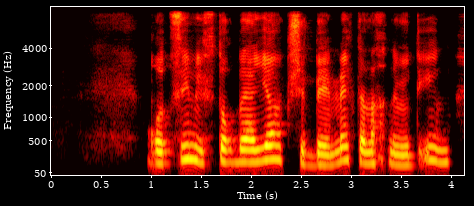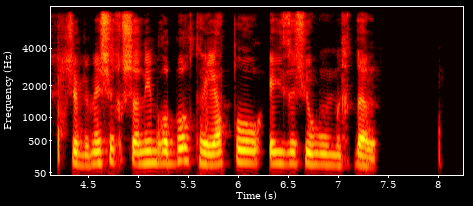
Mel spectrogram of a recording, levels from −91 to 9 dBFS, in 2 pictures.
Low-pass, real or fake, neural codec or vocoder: 7.2 kHz; fake; codec, 44.1 kHz, 3.4 kbps, Pupu-Codec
